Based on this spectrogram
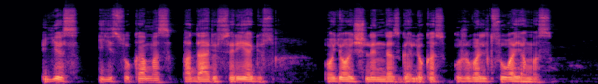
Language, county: Lithuanian, Kaunas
